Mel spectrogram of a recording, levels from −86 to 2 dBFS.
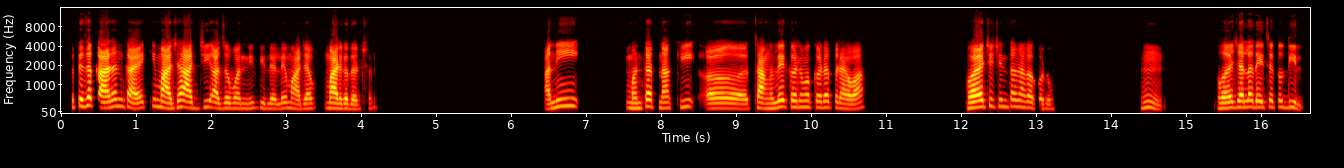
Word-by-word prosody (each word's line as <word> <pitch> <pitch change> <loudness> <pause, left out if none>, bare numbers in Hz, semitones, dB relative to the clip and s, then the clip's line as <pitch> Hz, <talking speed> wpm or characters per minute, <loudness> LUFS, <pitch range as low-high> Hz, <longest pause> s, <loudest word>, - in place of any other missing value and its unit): तर - - -13
त्याचं 255 +2 +4
कारण 225 +4 +6
काय 225 -7 +4
आहे, 185 - 0
की 250 - -10
माझ्या 215 -1 +4
आजी-आजोबांनी 180 -2 -2
दिलेलं 180 -1 -7
माझ्या 170 -2 -2 0.2
मार्गदर्शन. 170 -4 +1 2.3
आणि 250 +8 -2 0.6
म्हणतात 185 +5 -1
ना 190 0 0
की 225 +2 -5 0.2
अ, 175 -1 -1
चांगले 185 +4 +2
कर्म 220 0 -2
करत 210 0 -3
राहावा. 170 -1 -1 1.4
फळाची 220 +6 +5
चिंता 240 0 -4
नका 205 -2 -2
करू. 160 -2 -10 1.2
हं, 195 -7 -9 0.7
फळ 185 +2 +1
ज्याला 220 +1 +3
द्यायचंय 215 +1 -2
तो 220 - -4
देईल. 205 -2 -6
195 Hz, 110 wpm, -24 LUFS, 175-220 Hz, 2.3 s, कारण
